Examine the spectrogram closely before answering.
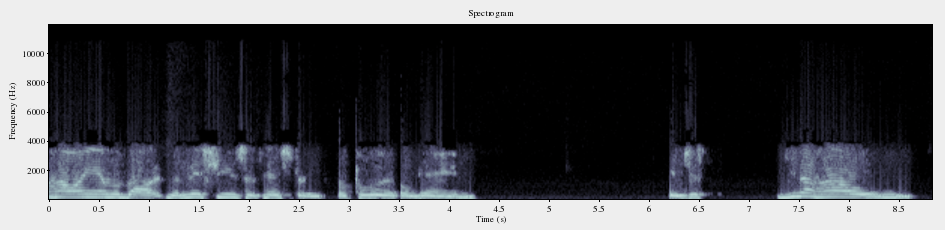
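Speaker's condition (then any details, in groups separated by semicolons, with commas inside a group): Cerebral palsy; lifelong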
